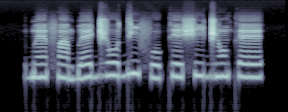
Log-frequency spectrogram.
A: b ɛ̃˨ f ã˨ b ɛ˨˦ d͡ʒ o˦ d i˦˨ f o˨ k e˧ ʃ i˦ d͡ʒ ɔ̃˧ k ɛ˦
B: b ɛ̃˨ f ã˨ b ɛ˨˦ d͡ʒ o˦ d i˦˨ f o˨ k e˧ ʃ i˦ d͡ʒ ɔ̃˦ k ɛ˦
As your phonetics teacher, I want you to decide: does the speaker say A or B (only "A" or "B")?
B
